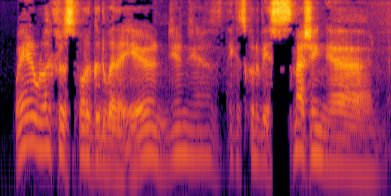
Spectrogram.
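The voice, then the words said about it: Put-on upper-class British RP accent. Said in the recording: “class British accent. BBC English ... the received pronunciation”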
